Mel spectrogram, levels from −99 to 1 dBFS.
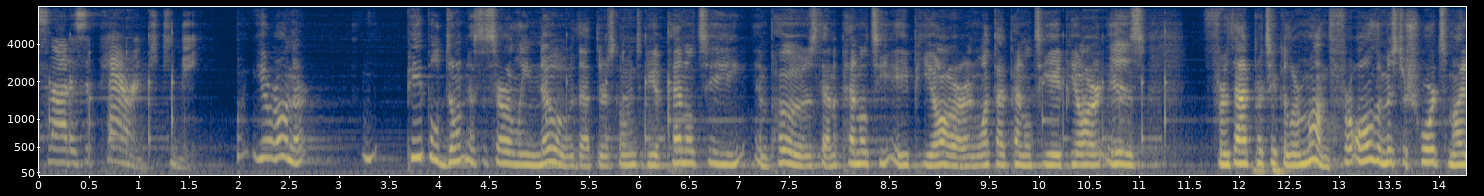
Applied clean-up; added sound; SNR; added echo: neural separator model SepFormer DNS4.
